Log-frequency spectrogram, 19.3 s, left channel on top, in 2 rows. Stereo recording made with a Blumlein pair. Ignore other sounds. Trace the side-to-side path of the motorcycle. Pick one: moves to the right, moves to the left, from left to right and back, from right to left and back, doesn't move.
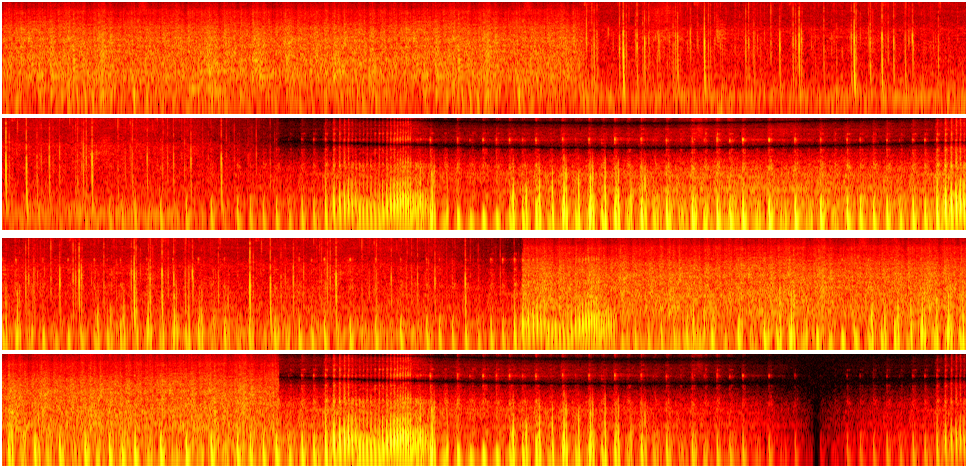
moves to the left.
